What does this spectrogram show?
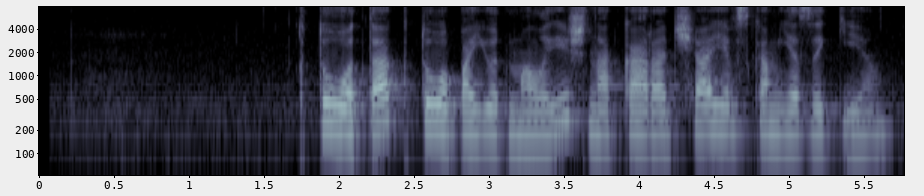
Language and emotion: Russian, neutral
